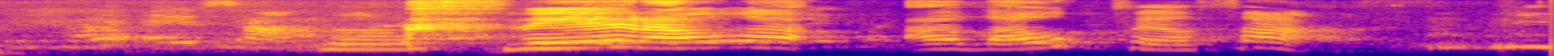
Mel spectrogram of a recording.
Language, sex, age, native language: Icelandic, female, 10, Icelandic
